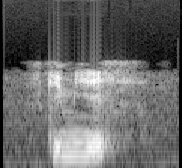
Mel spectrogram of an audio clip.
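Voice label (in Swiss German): "gemies", Alsatian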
